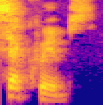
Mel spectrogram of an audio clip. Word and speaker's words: Sequids: But then when I watched a TV show, it's sequids. Sequids. Instead of squids.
